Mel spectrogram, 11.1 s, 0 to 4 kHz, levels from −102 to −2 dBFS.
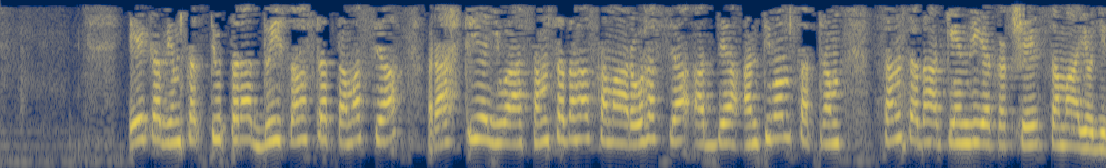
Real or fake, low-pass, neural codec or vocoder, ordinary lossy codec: real; 3.6 kHz; none; MP3, 16 kbps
